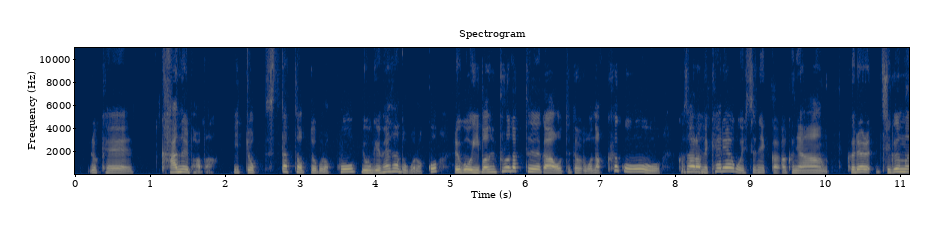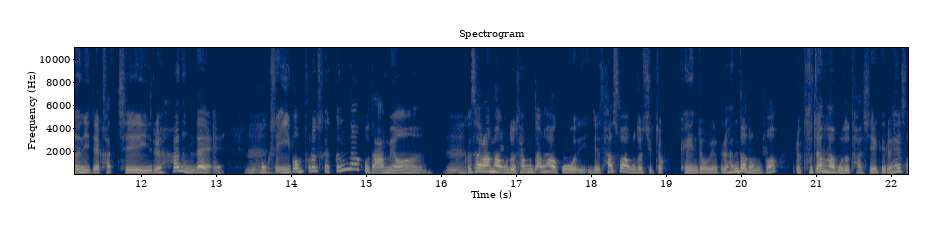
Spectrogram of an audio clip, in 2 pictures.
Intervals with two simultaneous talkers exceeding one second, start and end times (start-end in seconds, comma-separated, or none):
none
